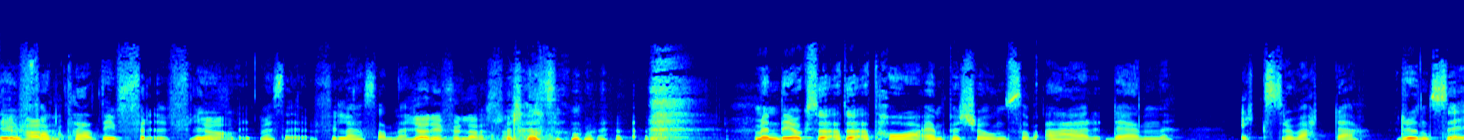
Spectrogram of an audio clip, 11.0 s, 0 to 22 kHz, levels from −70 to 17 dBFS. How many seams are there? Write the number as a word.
one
